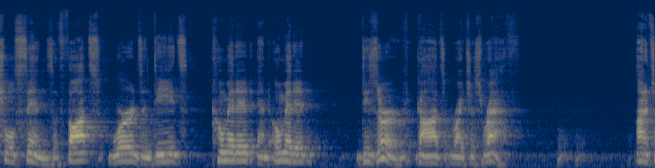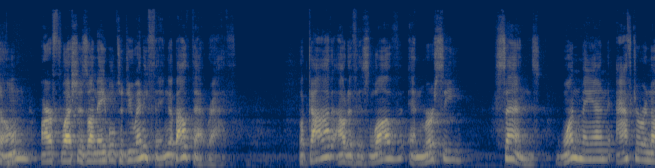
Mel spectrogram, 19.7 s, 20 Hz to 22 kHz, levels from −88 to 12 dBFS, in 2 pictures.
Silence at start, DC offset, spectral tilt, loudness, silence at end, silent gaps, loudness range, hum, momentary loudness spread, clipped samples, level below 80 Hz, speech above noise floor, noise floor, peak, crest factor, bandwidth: 0 s; under 0.1%; -5.5 dB/octave; -28 LUFS; 0 s; none; 6 LU; none; 16 LU; under 0.1%; -70 dBFS; 41 dB; -68 dBFS; -8 dBFS; 22 dB; 17.5 kHz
